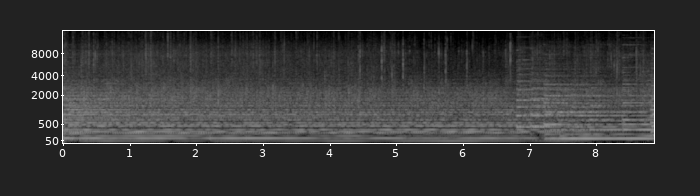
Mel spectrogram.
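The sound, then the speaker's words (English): Steady, dense applause from a crowd clapping for the piano player, a continuous crackling patter of many hands clapping, mixed with sustained musical tones underneath; no one speaks over it. “Keep clapping for him.”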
